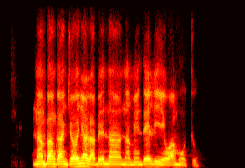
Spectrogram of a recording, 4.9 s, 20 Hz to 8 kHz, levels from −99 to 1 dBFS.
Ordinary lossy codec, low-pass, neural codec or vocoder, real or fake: Opus, 16 kbps; 7.2 kHz; codec, 44.1 kHz, 7.8 kbps, Pupu-Codec; fake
